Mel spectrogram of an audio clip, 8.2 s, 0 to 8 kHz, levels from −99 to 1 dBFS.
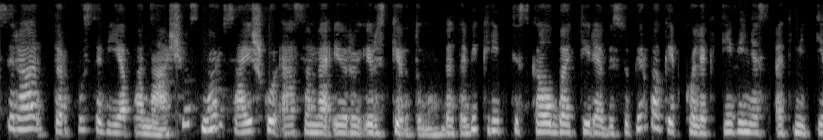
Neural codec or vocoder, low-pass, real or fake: none; 7.2 kHz; real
